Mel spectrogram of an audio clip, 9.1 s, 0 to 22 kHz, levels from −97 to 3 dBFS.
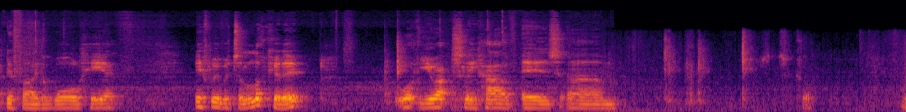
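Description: At 6.03 s a call bitrate drop sets in and lasts to the end at 9.07 s. The encoder falls from 128 to 11 kbps, narrowing the band from 20 kHz to 8 kHz. Unlike a simple low-pass filter, the sound turns rough, watery or muffled, without dropouts.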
